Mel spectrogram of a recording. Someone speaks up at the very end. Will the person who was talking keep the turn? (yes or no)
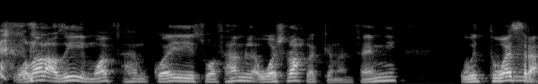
yes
